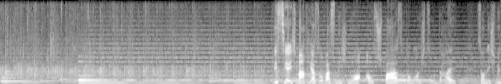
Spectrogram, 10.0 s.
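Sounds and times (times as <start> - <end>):
audience applause: 0.0 - 6.8
speech: 5.6 - 10.0.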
